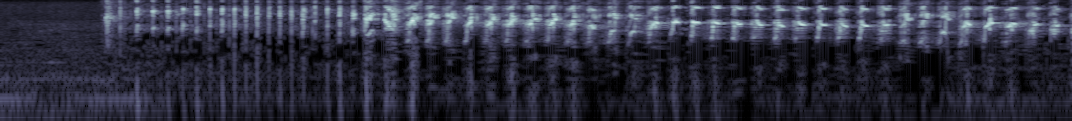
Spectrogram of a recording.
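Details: Lovebird ngekek song, used to prompt other lovebirds to sing: a long, fast chattering trill of rapid high pulses, about three per second rising to a steady rattling stream, starting abruptly after half a second of quiet.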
